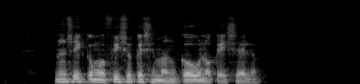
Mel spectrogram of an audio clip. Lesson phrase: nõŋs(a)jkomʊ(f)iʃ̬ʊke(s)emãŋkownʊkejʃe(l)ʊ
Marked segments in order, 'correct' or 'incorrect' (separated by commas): incorrect, correct, correct, correct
